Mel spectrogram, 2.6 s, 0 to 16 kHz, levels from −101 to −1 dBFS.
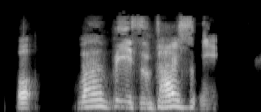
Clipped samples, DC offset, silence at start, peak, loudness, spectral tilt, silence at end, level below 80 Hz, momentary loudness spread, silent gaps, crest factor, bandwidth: under 0.1%; under 0.1%; 0.15 s; -4 dBFS; -25 LUFS; -3 dB/octave; 0.45 s; -74 dBFS; 11 LU; 0.40-0.71 s; 22 dB; 9.4 kHz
